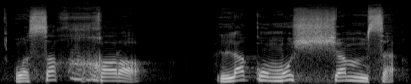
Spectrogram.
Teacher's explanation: شین کی ادائیگی بھی جو ہے نا وہ تفشی کے ساتھ ادا ہوتی ہے، وہ مکمل محسوس نہیں ہوئی، اور ایسا لگ رہا ہے جیسے کوئی دوسرا حرف ادا ہو گیا۔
